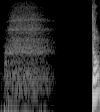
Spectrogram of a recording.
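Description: A man's quick, audible in-breath at the microphone, a soft hiss lasting about a second, followed by a short silence before speech resumes near the end.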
